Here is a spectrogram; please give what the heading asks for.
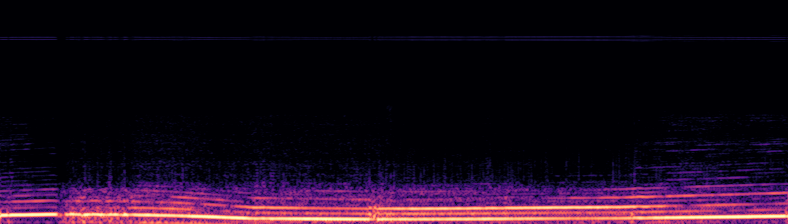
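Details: Chumpcar race car on track at Watkins Glen, where the misfire began midday Saturday. At full throttle the engine note wavers, sags and climbs again, not running clean: misfire under load, cause unknown.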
